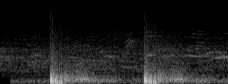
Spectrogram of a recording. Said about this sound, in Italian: Petardi? Di prima mattina? A San Carlos? Beh, Natale e Capodanno sono già passati, ma magari qualcuno ha ancora voglia di festeggiare. Alcuni bambini alzano lo sguardo incuriositi da quel suono.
